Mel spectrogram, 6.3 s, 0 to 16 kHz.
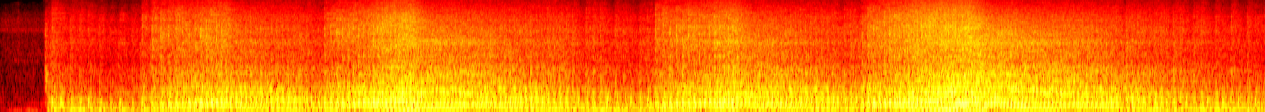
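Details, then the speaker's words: Honda CT90 fitted with a 125cc Honda ATC engine, running the stock muffler that has a few holes in it; revved up and down with a loud raspy blat and hissy edge on each rise, an exhaust leak from the holed muffler. "So this is what the bike sounds like with the stock muffler with a few holes in it."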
